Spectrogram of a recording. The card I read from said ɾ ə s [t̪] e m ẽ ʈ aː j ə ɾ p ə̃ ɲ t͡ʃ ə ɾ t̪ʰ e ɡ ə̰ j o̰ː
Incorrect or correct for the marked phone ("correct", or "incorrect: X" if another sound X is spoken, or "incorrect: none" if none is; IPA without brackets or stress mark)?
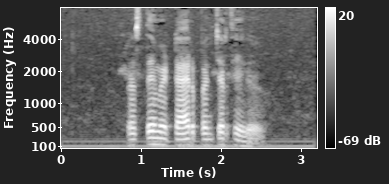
correct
